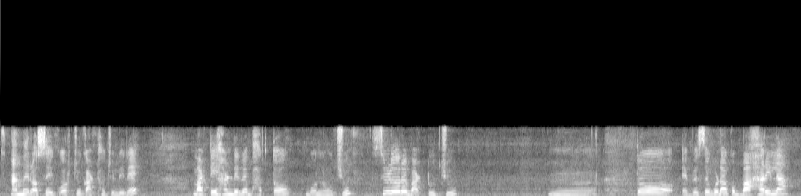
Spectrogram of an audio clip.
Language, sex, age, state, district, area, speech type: Odia, female, 18-30, Odisha, Malkangiri, urban, spontaneous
